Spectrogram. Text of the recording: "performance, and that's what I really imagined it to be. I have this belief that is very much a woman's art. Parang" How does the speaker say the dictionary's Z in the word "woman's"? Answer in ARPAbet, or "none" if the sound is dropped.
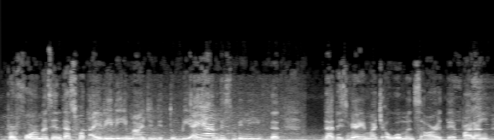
S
